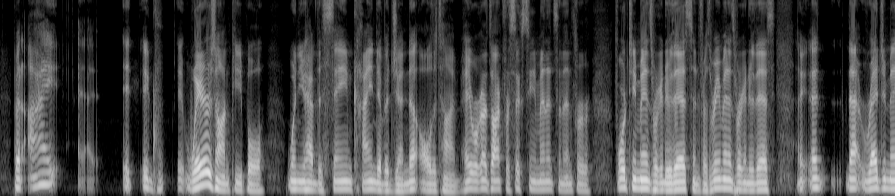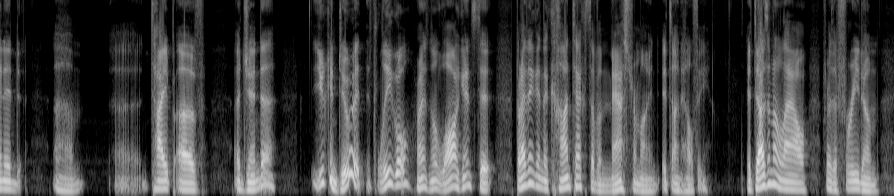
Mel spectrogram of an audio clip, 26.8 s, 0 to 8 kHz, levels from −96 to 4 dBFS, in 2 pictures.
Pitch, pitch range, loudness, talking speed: 115 Hz, 100-135 Hz, -20 LUFS, 185 wpm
